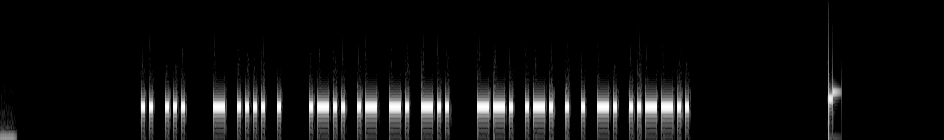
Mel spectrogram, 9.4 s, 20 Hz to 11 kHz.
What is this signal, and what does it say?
Morse code, heard as a keyed tone, about 30 wpm, 700 Hz. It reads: IS THE LAND GREEN?
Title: Sentences from Top 1000 Words - Review Part 2 - 30wpm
